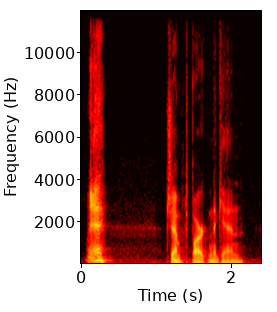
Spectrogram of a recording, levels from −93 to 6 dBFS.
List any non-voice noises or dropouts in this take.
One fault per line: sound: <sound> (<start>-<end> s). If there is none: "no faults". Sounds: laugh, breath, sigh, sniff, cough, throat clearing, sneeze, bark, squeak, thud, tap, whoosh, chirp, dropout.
no faults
